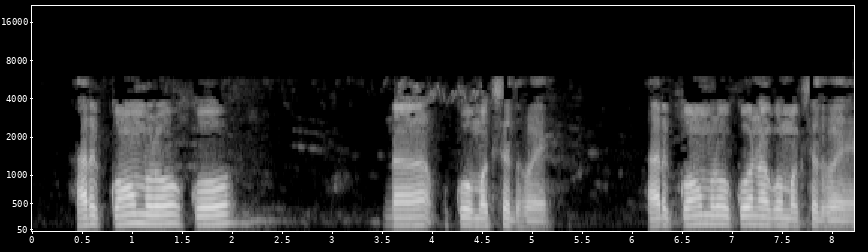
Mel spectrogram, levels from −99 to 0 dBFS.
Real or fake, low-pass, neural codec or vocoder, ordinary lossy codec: real; 7.2 kHz; none; MP3, 24 kbps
